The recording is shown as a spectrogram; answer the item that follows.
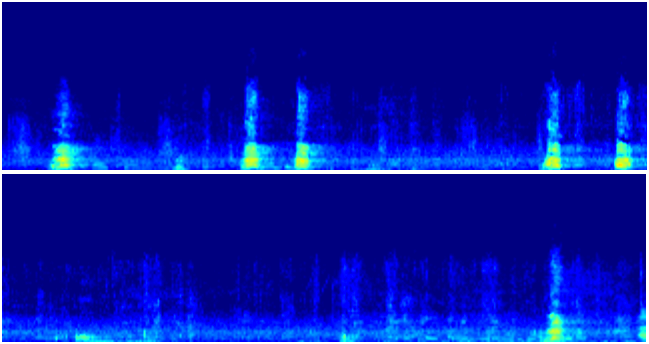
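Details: Swedish male Boxer Rex argues with Boxer Tuva over a toy, asserting himself as alpha male. Loud, sharp barks come singly and in quick pairs every few seconds, with soft grumbles and whines in between.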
